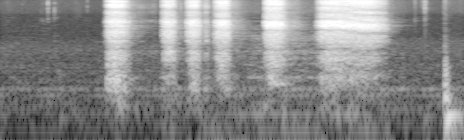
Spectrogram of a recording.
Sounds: Sniff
